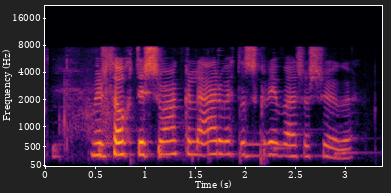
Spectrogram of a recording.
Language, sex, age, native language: Icelandic, female, 11, Icelandic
